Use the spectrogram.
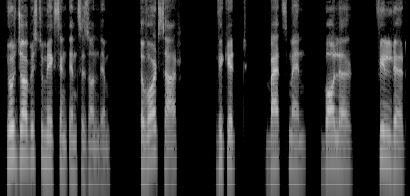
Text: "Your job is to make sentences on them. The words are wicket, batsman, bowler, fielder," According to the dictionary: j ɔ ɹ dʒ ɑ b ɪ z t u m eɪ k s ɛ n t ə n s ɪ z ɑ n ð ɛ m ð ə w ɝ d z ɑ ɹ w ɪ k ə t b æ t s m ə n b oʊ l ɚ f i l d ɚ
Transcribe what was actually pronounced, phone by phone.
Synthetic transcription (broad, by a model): j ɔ ɹ dʒ ɑ b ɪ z t u m eɪ k s ɛ n t ə n s ɪ z ɑ n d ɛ m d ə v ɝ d s ɑ ɹ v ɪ k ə t b æ t s m ə n b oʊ l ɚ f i l d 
